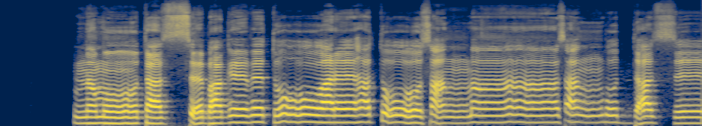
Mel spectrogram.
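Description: An elderly man chants through a microphone and loudspeaker.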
